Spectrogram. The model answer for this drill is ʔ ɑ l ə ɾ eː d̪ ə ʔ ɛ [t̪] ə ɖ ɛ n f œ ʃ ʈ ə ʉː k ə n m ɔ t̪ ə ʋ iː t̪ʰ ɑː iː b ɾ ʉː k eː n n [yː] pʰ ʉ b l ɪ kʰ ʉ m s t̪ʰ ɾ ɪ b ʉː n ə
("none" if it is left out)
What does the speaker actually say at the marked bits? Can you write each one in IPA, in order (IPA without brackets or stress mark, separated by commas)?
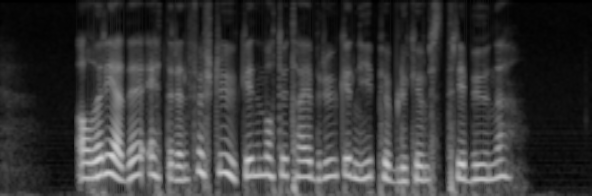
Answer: t̪, yː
